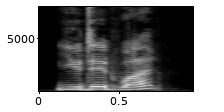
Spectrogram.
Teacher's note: For example, if you say, "You did what?" with a rising tone at the end, it shows surprise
